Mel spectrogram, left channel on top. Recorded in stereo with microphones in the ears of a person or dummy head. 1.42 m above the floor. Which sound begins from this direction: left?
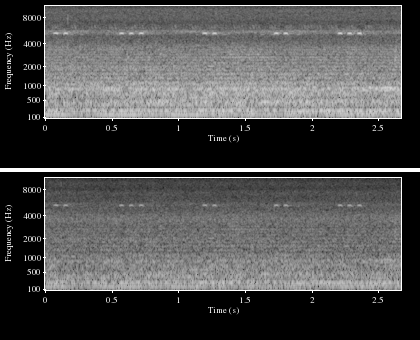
An insect, at 0.0 s.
